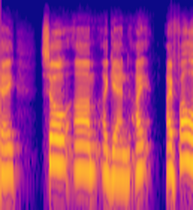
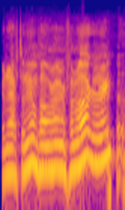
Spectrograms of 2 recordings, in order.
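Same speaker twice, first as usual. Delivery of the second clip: put-on voice as if mouth full of food; 2 semitones higher, 3 dB louder than usual. Retelling answering a business call with a cracker in mouth: imitating talking with cracker in mouth. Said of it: "I have a cracker in my mouth and I'm trying to hide it voice".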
